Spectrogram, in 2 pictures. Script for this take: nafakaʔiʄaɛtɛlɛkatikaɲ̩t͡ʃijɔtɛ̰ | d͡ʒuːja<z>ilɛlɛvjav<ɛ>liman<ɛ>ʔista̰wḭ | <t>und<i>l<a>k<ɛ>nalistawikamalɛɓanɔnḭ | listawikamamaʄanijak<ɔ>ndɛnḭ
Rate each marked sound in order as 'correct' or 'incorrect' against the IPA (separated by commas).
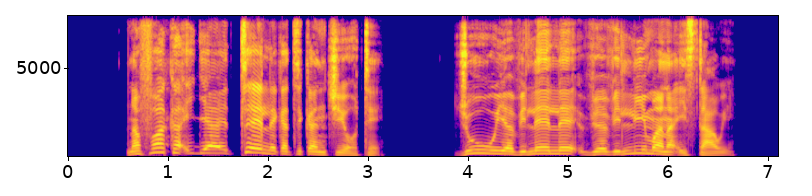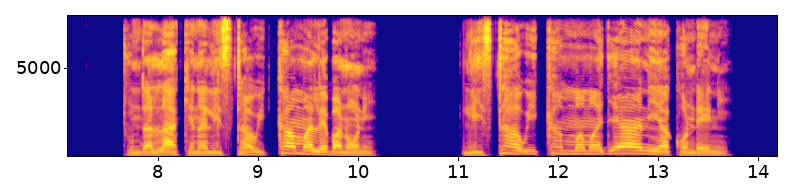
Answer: incorrect, incorrect, incorrect, correct, incorrect, correct, correct, correct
